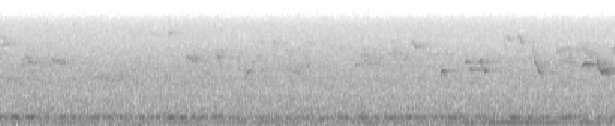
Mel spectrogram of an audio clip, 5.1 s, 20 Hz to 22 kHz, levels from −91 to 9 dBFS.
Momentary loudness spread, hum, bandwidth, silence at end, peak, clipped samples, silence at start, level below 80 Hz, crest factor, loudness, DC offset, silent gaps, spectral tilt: 3 LU; none; 16 kHz; 0 s; -26 dBFS; under 0.1%; 0 s; -56 dBFS; 16 dB; -41 LUFS; under 0.1%; none; -4 dB/octave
